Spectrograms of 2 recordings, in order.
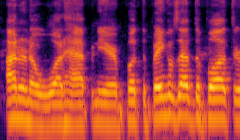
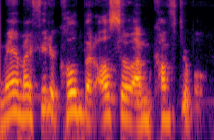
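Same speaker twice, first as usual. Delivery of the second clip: normal talking voice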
